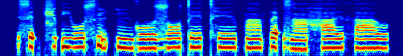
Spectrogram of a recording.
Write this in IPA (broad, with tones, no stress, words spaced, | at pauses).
sɪ˦ʔt͡ɕʊ˦ʔjo˦ sĩ˦˨kĩ˨ɡo˨ʊ̯ zɔ˦te˦tʰe˦ɪ̯pã˦ pɛ˦ʔ zã˨ha˦ɪ̯θa˦ʊ̯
